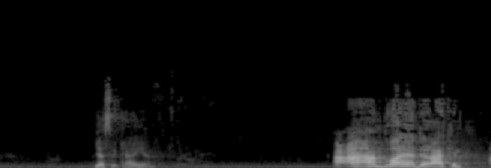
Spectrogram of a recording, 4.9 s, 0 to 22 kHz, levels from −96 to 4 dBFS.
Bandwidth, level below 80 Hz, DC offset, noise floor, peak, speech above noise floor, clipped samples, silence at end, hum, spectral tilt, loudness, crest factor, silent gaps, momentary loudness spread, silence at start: 11 kHz; -66 dBFS; under 0.1%; -67 dBFS; -12 dBFS; 36 dB; under 0.1%; 0.25 s; none; -4 dB/octave; -30 LUFS; 22 dB; none; 21 LU; 0.95 s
